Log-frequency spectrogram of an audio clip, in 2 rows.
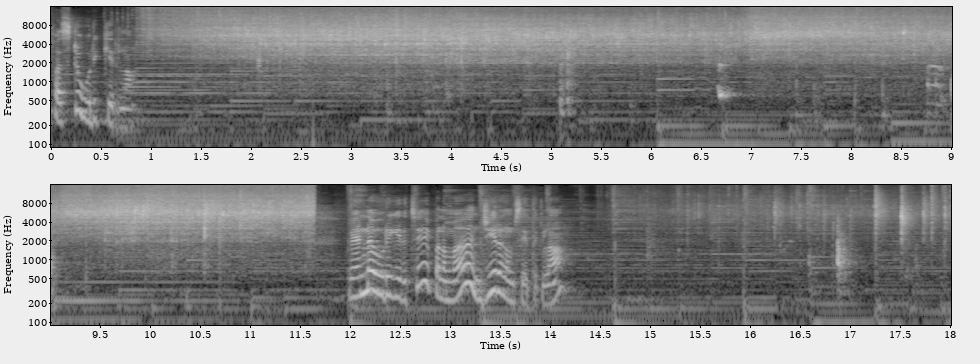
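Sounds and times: butter sizzling in a pot: 0.8 - 11.7, 14.8 - 18.0.

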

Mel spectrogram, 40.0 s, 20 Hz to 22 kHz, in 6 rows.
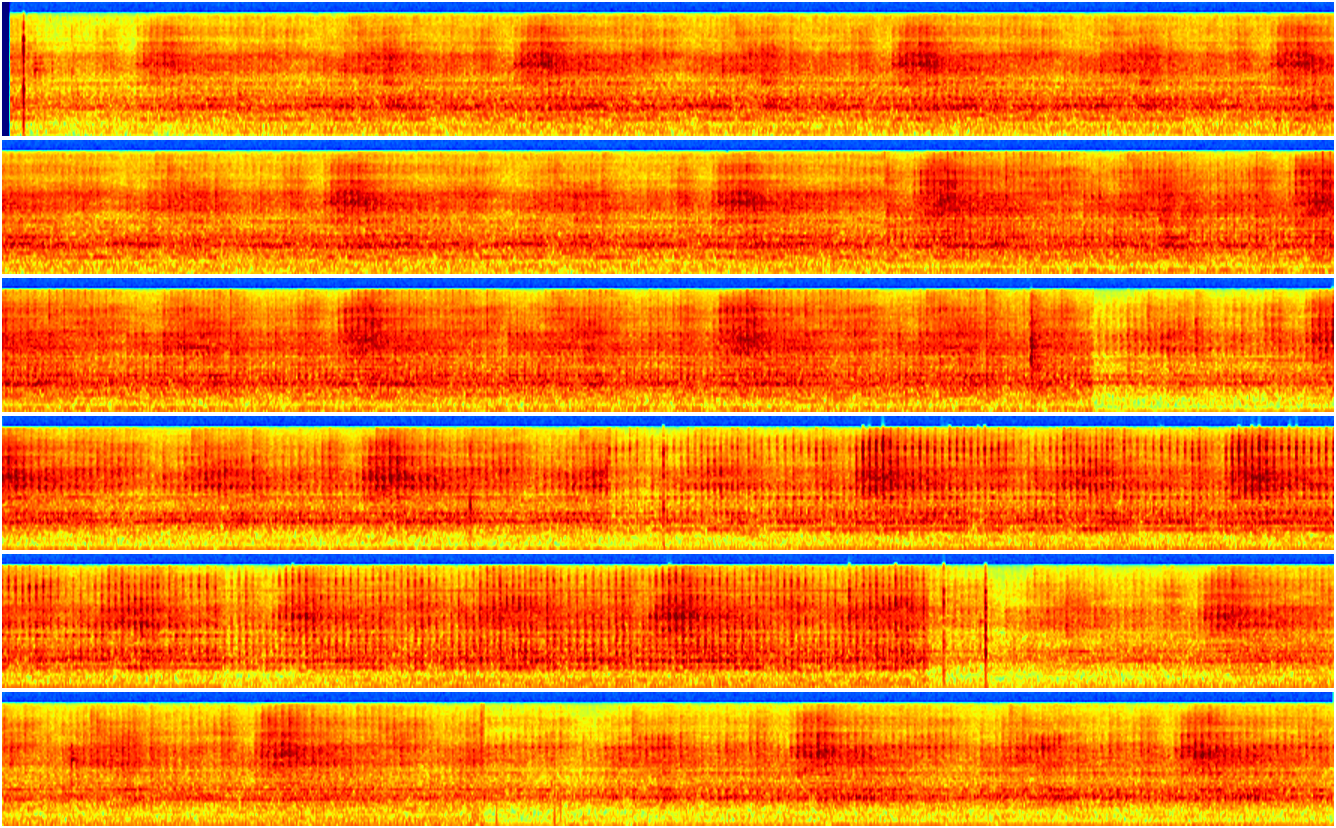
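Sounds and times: motor rotor whirring and humming: 0.1 - 39.9.

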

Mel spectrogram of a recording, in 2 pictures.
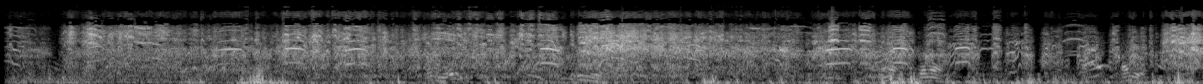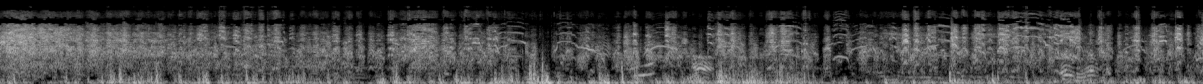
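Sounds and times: flock of gulls calling: 0.0 - 24.0.

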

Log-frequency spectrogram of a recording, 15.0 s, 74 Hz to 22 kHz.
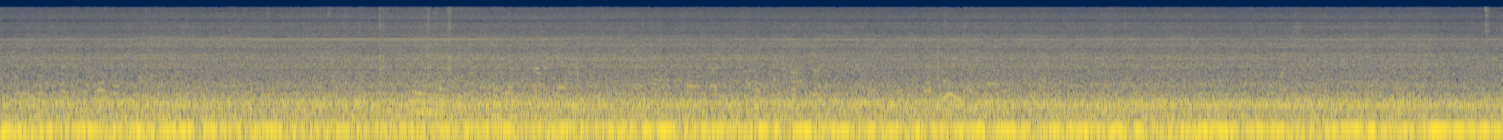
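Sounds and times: airplane engines low rumble and hum: 0.0 - 15.0.

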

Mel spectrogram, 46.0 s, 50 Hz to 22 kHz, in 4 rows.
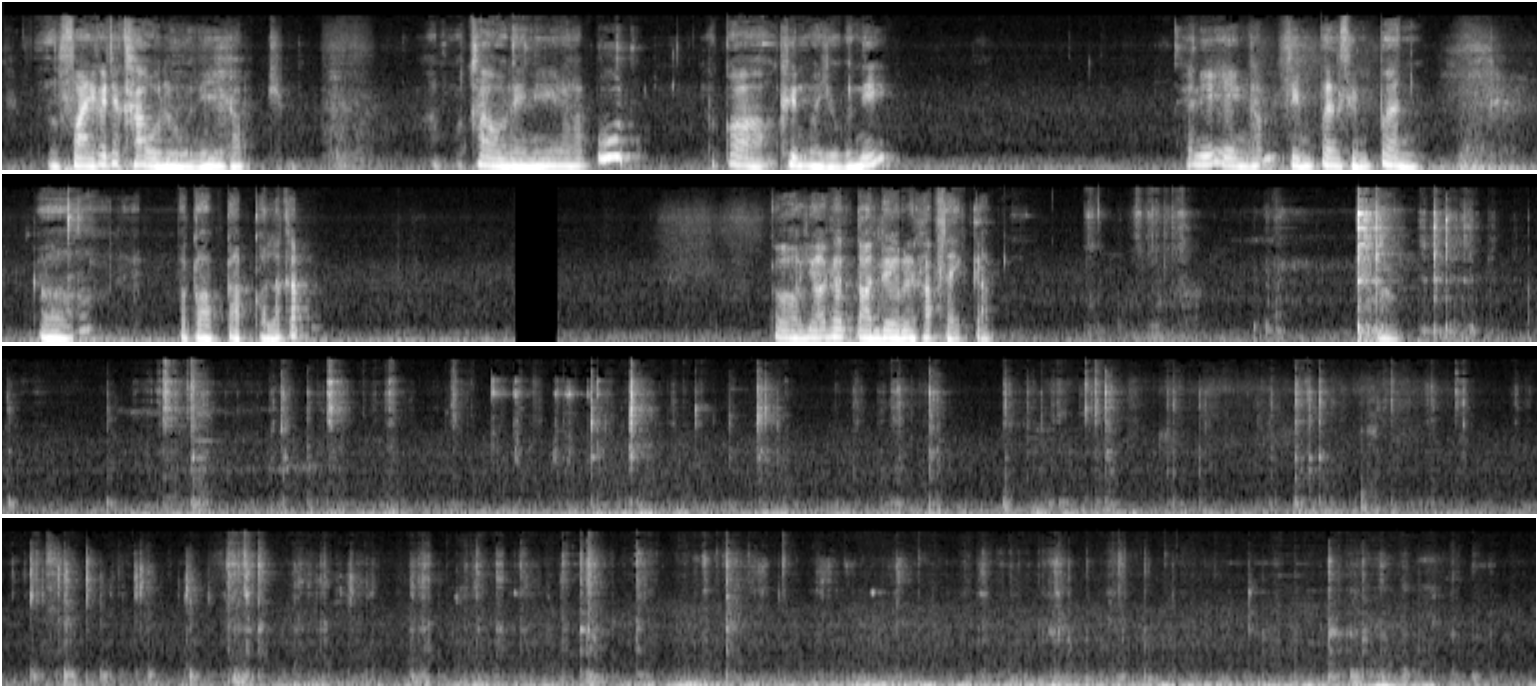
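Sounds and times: metal burner parts clinking: 19.6 - 22.7, 23.8 - 40.4.

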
